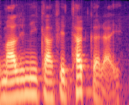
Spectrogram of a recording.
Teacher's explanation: To reproduce from the previous one, we notice that the IP level, the intonational phrase level, what we have is between the two phrases, it is the second phrase, which is also the final phrase, which has the strongest prominence, accent. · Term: international phrase level dominance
